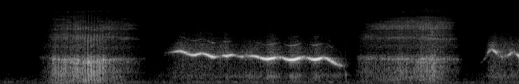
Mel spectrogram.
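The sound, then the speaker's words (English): A voice imitates SpongeBob's cartoon snore: a raspy, breathy snore followed by a long, wavering whistle that slides downward, then the pattern starts again. No talking. “And except I don't snore.”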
